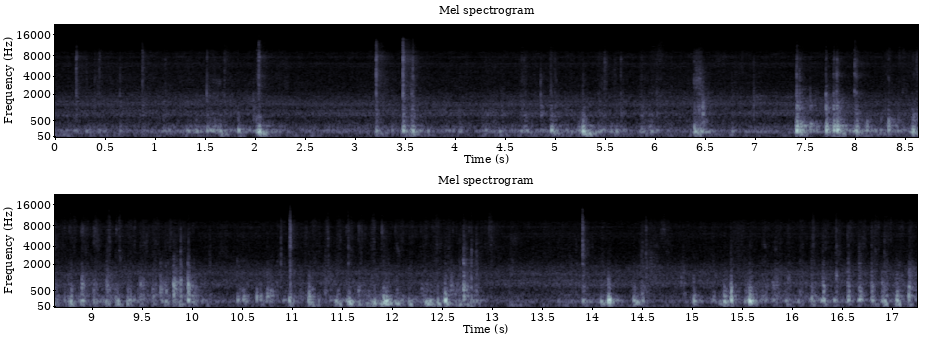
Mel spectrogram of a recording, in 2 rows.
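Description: Small metal clicks and taps of a screwdriver and parts being handled against a Suzuki LT185 carburetor body on a workbench, as screws are driven in. The taps are irregular and get busier about halfway through.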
